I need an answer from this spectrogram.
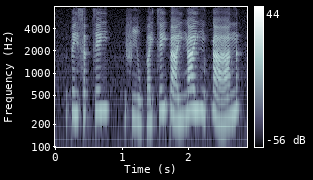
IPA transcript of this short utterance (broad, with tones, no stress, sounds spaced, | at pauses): p e˧ j s ɐ˧ k̚ t͡s e˥ j | f iː˨˩ w p ɐ˨ j t͡s e˥ j p aː˨˧ j ŋ aː˥ j ŋ ʊ˨˥ k̚ aː˨˥ n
